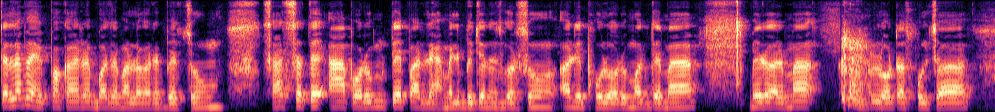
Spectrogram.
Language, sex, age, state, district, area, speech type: Nepali, male, 60+, West Bengal, Jalpaiguri, urban, spontaneous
